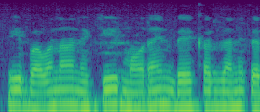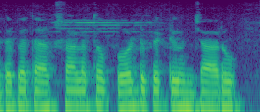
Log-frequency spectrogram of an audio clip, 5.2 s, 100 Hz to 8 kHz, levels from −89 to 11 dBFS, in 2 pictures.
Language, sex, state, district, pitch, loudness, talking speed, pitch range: Telugu, male, Telangana, Hyderabad, 115 Hz, -15 LUFS, 125 wpm, 110-120 Hz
